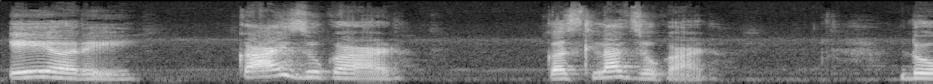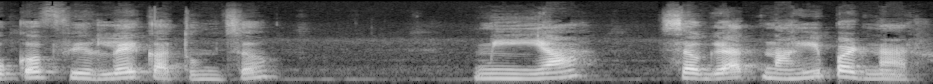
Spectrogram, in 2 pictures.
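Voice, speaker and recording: Brief: a riled-up young man, read by a woman narrator, slow and gravelly. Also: mid-range voice, slight background noise. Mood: indignant. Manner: indignant outbursts. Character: young man, newly employed, upright and easily riled.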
